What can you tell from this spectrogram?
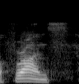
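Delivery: Franz with a French-style open a; correcting the name. Shown as a demonstration. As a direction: Franz said the Haitian way, stressed and clear. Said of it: "am I saying it right?".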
